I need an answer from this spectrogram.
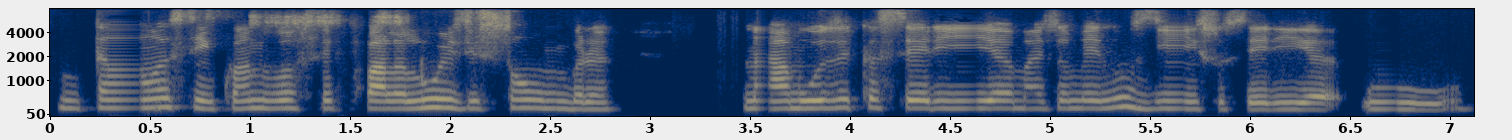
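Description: A woman's voice: medium pitch, little pitch movement, measured pace, dark tone, dry recording. Chatty woman with dry sound. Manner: rambling, many fillers and restarts, laughs often. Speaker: musician guest. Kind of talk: casual conversation.

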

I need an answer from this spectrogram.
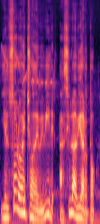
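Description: A man's voice: mid-range voice, very animated, quick pace. A man voicing a young, earnest and somewhat timid male ovenbird in a storybook fable. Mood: reflective.

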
